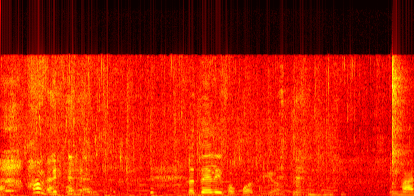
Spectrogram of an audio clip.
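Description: A woman talking over background music, with a pan of food frying faintly underneath.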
